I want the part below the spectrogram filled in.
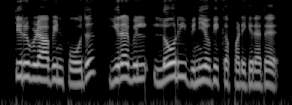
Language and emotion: Tamil, neutral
